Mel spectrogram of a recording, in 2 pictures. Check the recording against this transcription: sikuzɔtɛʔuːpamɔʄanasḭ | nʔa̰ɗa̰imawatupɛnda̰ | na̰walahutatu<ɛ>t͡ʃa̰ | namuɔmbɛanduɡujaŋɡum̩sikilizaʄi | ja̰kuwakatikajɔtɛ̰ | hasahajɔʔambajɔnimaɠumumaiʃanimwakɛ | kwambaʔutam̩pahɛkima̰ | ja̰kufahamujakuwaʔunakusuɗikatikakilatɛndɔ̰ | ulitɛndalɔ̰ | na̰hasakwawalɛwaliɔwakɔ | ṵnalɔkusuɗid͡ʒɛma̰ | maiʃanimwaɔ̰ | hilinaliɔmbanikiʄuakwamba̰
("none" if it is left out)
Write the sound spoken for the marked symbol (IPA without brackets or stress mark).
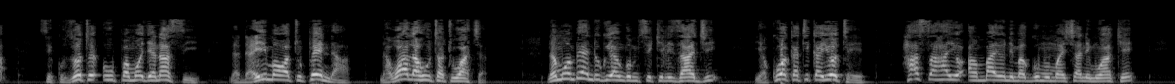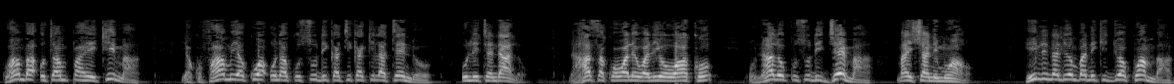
a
